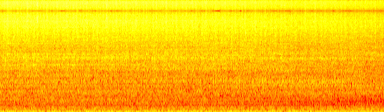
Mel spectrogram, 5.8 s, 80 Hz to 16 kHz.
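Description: A 1995 Pontiac Firebird Formula's LT1 5.7-litre V8, fitted with long-tube headers, idling steadily and warmed up, heard close up from the open engine bay.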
